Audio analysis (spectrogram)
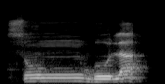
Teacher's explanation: نون کو چھوٹی میم سے بدل کر سین کو میم سے ملائیں گے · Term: اقلاب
